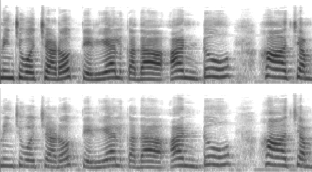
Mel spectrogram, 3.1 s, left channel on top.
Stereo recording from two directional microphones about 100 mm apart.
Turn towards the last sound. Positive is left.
turn(degrees=30)  # may be behind; listen again after turning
